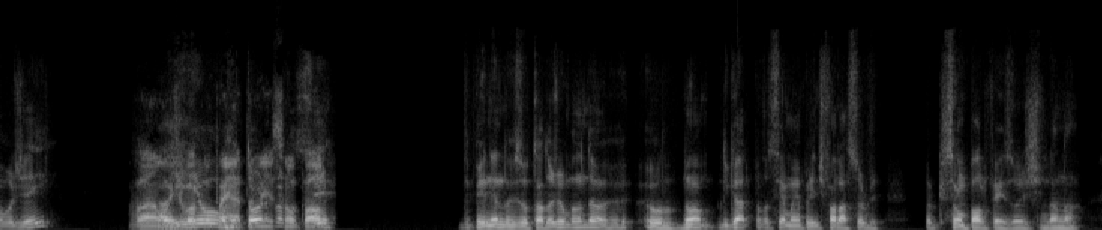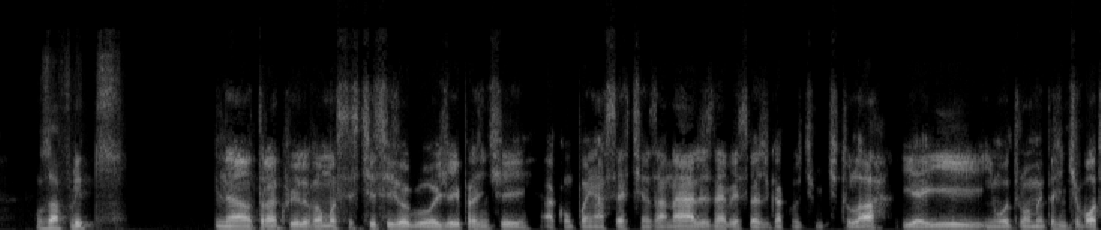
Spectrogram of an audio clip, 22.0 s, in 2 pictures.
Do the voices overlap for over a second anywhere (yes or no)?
yes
